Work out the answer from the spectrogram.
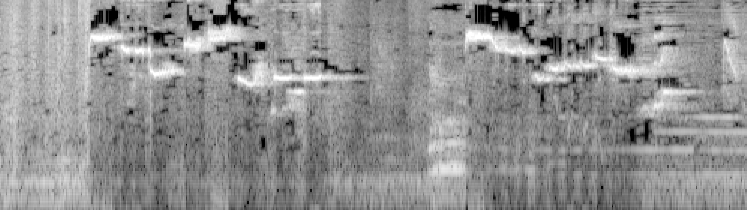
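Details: Forktail singing to draw out a rival: a run of high, thin whistled notes sliding up and down, then a second burst after a brief gap, over a low steady hum and faint music.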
